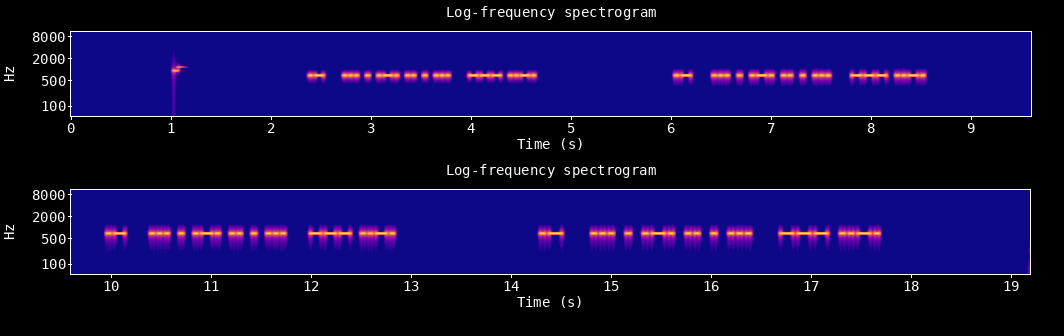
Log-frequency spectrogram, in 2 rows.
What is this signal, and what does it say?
Morse code, heard as a keyed tone, about 34 wpm, 700 Hz. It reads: A SERIES OF A SERIES OF A SERIES OF A SERIES OF
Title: Speed-Racing - Sets of 3 Words 28wpm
